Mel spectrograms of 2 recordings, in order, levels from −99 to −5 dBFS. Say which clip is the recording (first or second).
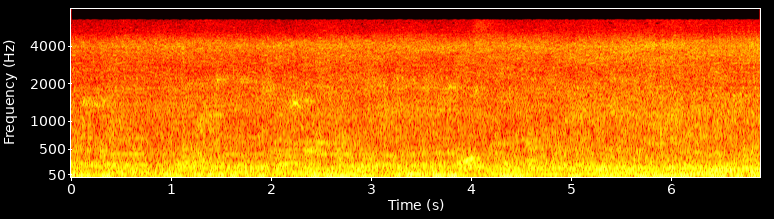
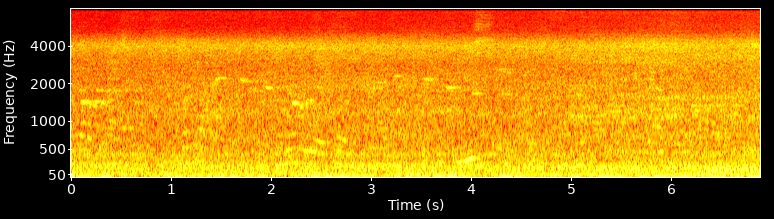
second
